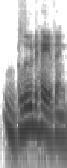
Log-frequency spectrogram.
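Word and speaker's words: Blüdhaven: Plus, we say we pronounce Blude Haven correctly here.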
